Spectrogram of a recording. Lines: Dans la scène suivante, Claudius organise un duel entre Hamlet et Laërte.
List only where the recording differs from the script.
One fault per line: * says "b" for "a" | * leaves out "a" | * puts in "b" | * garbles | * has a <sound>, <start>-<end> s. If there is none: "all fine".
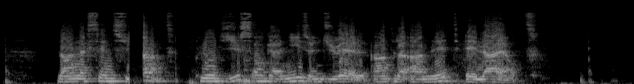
* has a dropout, 1.3-1.4 s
